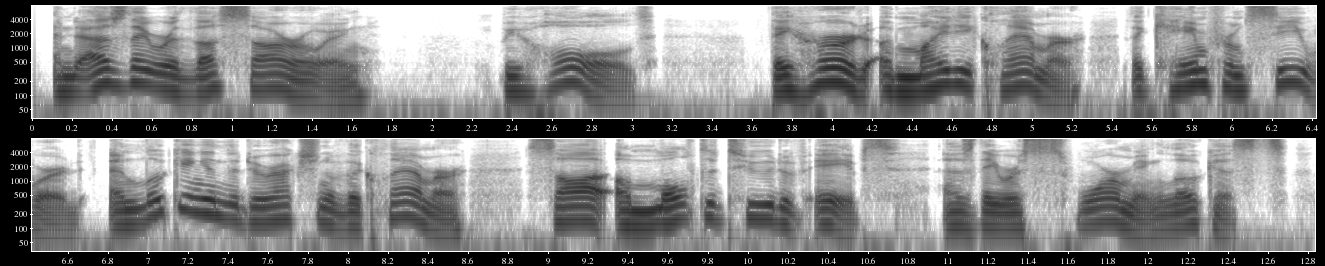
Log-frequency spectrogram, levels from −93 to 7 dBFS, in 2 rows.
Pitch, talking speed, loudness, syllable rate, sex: 130 Hz, 160 wpm, -20 LUFS, 4.9 syllables/s, male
